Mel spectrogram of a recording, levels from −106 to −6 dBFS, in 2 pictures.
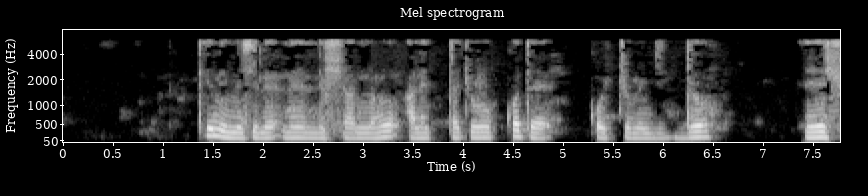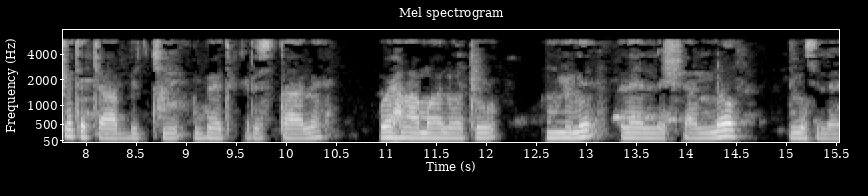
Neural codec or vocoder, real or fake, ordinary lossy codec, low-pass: none; real; MP3, 24 kbps; 7.2 kHz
